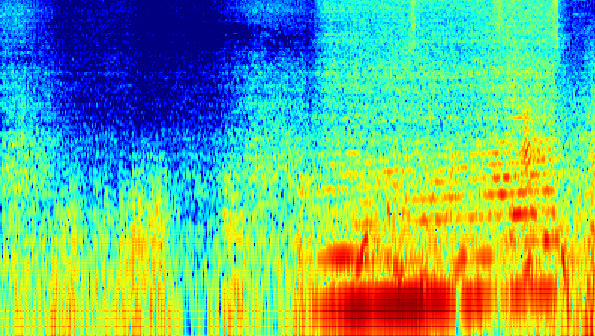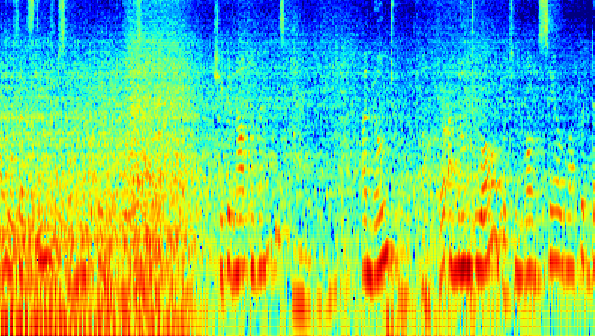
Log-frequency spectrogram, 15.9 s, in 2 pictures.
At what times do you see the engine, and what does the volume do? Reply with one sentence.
You can hear the engine from 4.1 to 10.7 s, getting quieter.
